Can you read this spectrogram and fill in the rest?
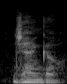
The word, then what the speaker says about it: Django: Django. The D is silent. – The D is silent. – Indeed it is.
